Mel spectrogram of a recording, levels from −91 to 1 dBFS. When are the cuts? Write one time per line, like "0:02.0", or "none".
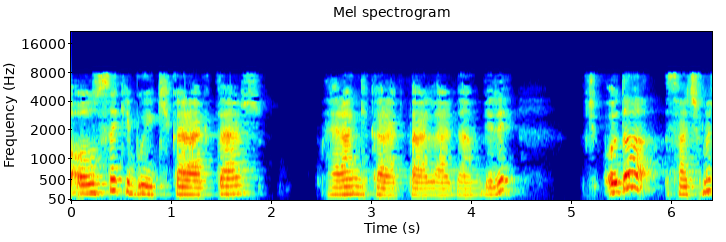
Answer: none

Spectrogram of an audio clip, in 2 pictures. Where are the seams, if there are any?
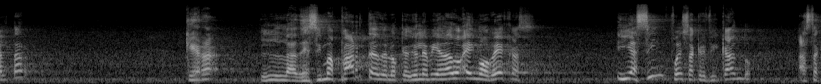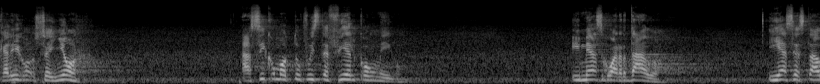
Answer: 0:06.8

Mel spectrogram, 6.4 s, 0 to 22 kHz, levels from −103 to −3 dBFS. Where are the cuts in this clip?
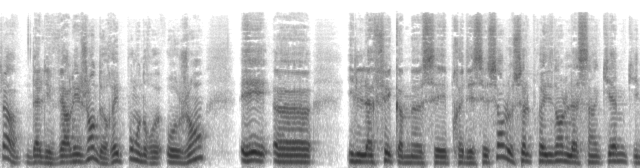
none

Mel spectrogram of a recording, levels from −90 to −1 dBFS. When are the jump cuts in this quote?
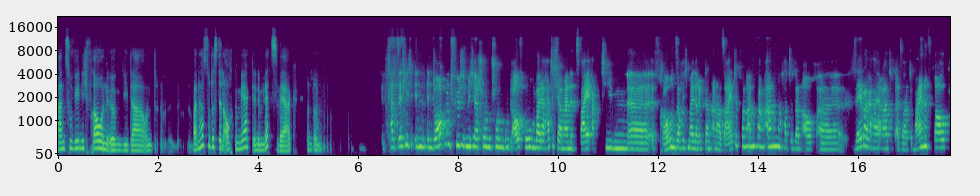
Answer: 0:04.9

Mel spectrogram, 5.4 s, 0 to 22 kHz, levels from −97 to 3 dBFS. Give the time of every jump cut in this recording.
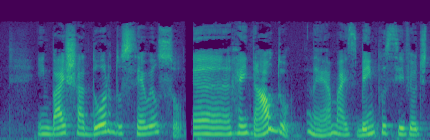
0:02.3
0:03.8

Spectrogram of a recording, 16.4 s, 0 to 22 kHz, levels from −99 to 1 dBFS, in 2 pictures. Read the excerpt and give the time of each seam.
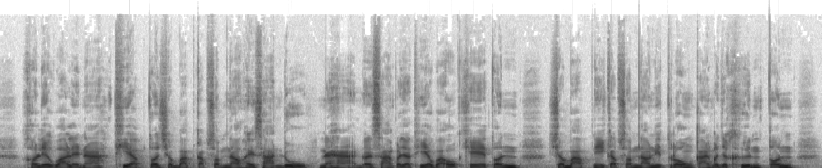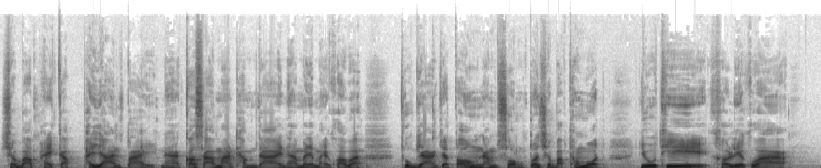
0:03.2

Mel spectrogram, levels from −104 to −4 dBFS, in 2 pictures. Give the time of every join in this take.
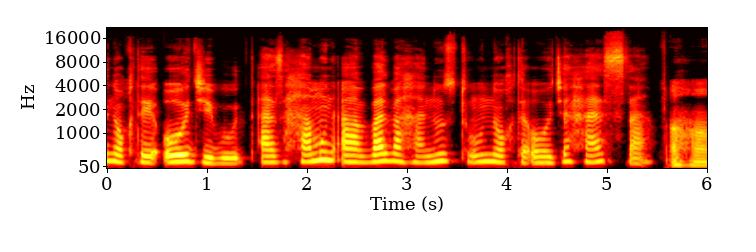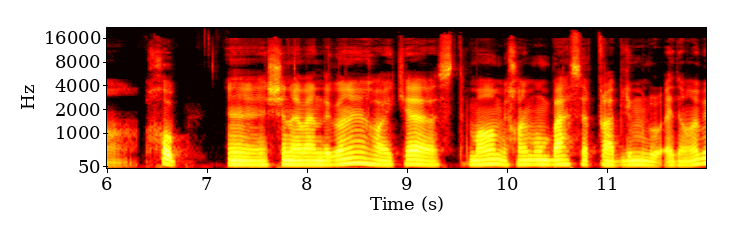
0:06.3

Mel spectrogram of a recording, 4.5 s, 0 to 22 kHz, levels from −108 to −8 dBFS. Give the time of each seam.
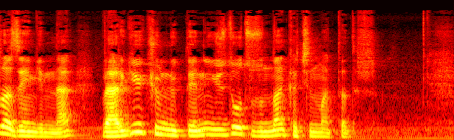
none

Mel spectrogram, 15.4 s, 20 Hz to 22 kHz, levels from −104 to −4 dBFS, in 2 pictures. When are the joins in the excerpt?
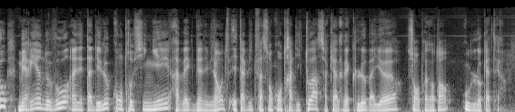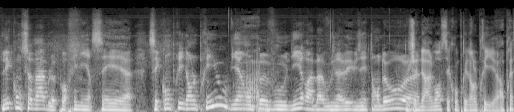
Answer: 0:05.1
0:07.7

